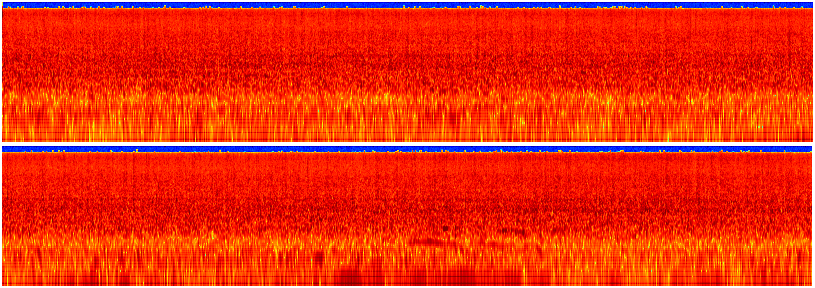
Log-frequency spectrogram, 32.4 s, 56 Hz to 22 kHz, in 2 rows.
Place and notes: Burjasot, Valencia, España - Plaza. fuente. niños
Plaza, fuente, niños
Burjassot, Valencia, Spain, 19 April 2015, ~13:00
